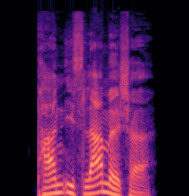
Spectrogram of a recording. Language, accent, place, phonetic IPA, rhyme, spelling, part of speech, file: German, Germany, Berlin, [ˌpanʔɪsˈlaːmɪʃɐ], -aːmɪʃɐ, panislamischer, adjective, De-panislamischer.ogg
- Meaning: inflection of panislamisch: 1. strong/mixed nominative masculine singular 2. strong genitive/dative feminine singular 3. strong genitive plural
